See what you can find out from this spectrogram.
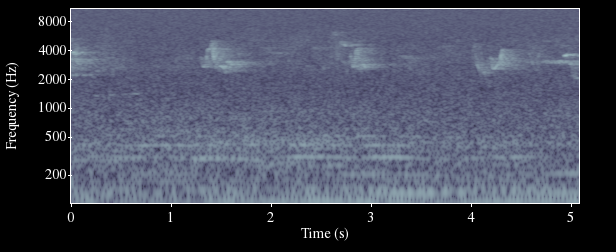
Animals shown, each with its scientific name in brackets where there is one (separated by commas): Red-eyed Vireo (Vireo olivaceus), Wood Thrush (Hylocichla mustelina)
